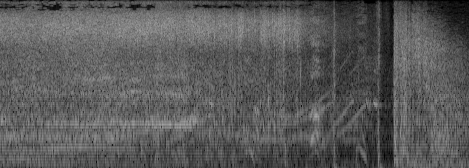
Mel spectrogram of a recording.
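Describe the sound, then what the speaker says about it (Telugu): A bomb blast in a Telugu comedy film scene: a dense, roaring rush of noise fills the scene before a sharp, loud burst cracks out near the end. "బాంబు పేలింది."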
